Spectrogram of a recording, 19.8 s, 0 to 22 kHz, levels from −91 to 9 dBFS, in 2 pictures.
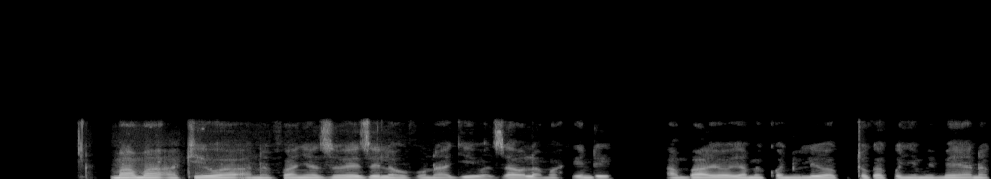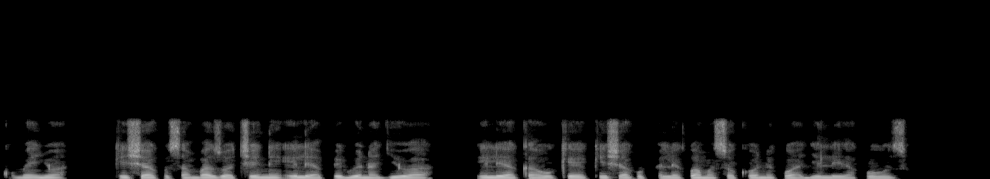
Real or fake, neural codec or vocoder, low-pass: real; none; 7.2 kHz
